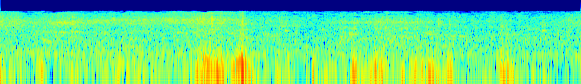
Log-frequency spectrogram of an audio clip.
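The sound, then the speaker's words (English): Wind gusting through boat rigging at Eliason Harbor on a Monday afternoon, a steady low blustery rumble that swells in a stronger gust midway, with a faint airy whistle over it and no voices. “You can hear it whistling through some of the rigging.”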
